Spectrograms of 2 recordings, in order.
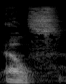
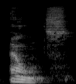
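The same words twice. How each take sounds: First: It has a standard, neutral pronunciation. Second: It has a regional, northern local pronunciation. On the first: The speaker calls it right. "So now I say else" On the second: The speaker calls it wrong. "people from where I'm from say"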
